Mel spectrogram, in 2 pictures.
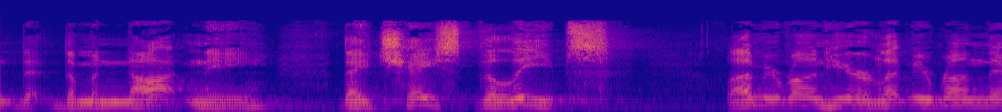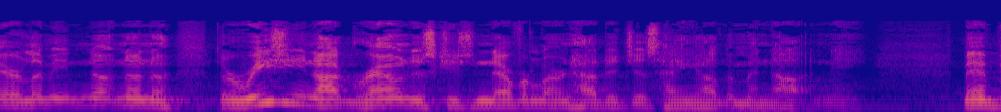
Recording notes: recorded November 5, 2017, during Sunday morning servie at Celebration Life Family Church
